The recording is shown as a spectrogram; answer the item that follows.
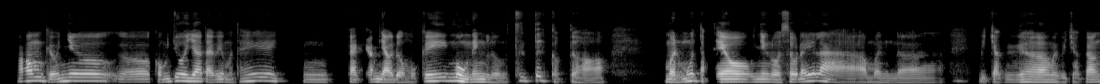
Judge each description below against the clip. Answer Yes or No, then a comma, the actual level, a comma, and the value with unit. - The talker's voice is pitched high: No, low, 120 Hz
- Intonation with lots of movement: Yes, wide, 5.9 semitones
